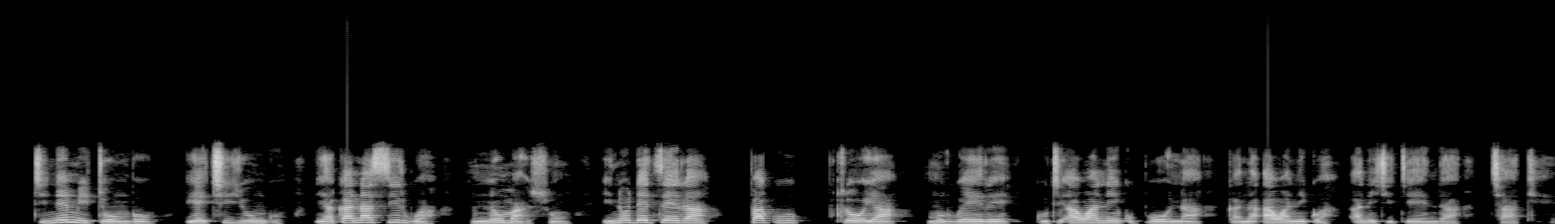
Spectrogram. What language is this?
Ndau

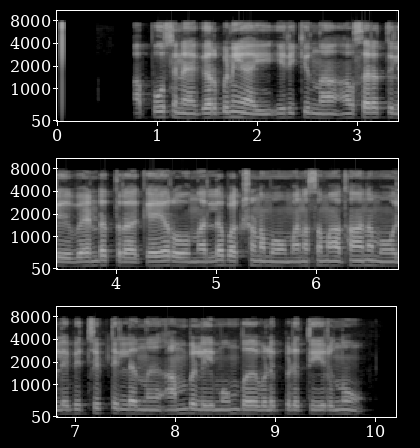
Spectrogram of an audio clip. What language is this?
Malayalam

